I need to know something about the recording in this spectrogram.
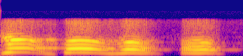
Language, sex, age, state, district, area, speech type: Marathi, female, 60+, Maharashtra, Pune, urban, conversation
